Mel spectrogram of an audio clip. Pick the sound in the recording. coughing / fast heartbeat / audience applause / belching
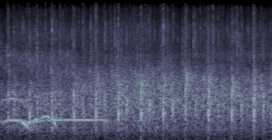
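audience applause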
